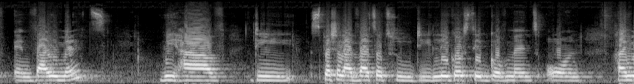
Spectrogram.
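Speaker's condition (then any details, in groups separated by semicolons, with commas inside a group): No condition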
